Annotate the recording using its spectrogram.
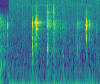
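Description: Typing on a computer keyboard: a run of separate key presses at an uneven pace.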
